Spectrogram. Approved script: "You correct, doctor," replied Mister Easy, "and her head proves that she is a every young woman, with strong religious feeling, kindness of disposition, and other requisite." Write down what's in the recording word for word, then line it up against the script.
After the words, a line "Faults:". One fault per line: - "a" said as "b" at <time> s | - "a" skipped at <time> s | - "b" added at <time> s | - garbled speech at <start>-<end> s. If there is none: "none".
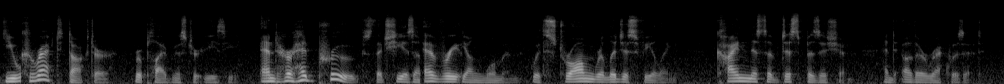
"You correct, doctor," replied Mister Easy, "and her head proves that she is a every young woman, with strong religious feeling, kindness of disposition, and other requisite."
Faults:
none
